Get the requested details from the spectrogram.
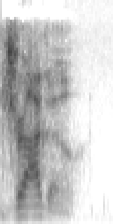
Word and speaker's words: Tragos: Tragos? Am I saying that right? – Sure. – It's pronounced Drago.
